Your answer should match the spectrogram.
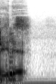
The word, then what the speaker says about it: Cephas: how to say Cephas. Yeah, is that how you say it? Yeah, Cephas.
